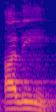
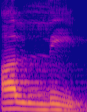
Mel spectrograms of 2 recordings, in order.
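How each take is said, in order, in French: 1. Le L est court et simple. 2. Le L est long et double. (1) "un seul L. On dit aller" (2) "On ne dira jamais aller. Non, c'est faux"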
